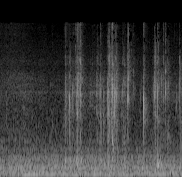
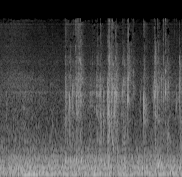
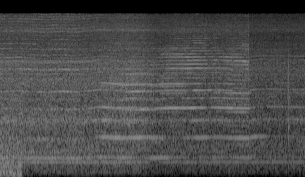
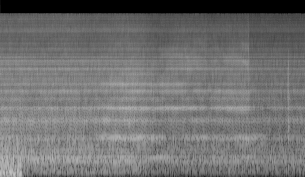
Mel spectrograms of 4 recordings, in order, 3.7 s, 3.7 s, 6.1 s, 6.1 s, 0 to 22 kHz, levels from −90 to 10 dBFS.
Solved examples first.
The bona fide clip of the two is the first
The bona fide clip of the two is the first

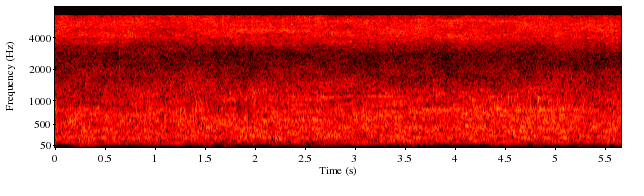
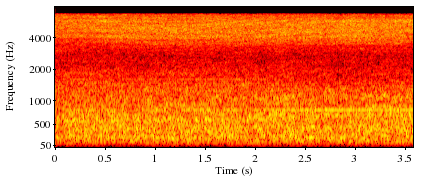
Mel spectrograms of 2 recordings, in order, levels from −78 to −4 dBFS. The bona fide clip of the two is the second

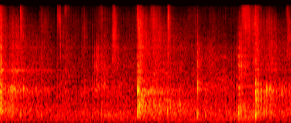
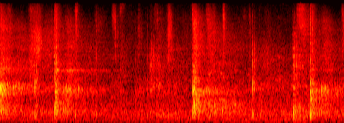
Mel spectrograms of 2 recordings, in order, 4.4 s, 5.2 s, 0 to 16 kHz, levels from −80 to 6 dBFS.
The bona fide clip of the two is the second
